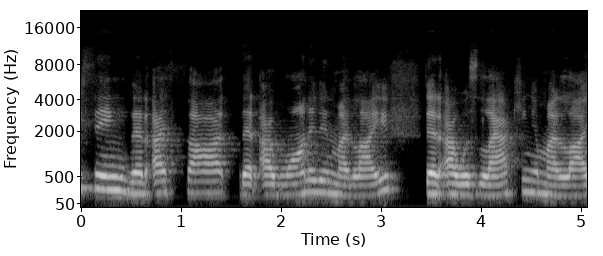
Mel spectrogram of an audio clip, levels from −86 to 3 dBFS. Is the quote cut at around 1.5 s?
yes; 2 cuts; at 1.5 s, 3.2 s

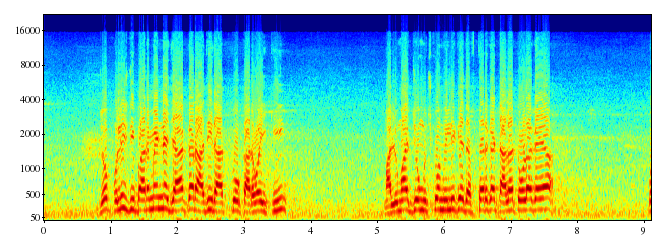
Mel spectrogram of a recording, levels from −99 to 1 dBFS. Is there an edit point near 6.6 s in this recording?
no; 0 cuts

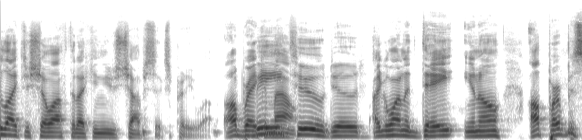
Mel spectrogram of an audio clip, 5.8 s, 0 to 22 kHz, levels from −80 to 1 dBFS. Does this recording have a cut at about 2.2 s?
no; 0 cuts

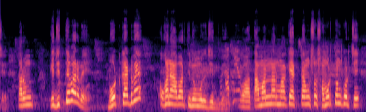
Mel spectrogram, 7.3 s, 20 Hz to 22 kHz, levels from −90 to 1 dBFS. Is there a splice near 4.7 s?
yes; 1 cut; at 4.7 s

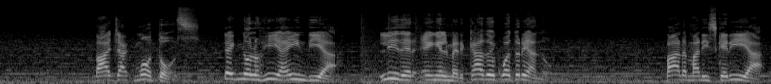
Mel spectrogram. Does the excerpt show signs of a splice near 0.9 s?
yes; 1 cut; at 0.9 s

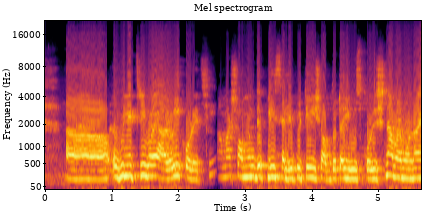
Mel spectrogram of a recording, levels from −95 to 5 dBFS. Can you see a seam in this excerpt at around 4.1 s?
no; 1 cut; at 2.7 s

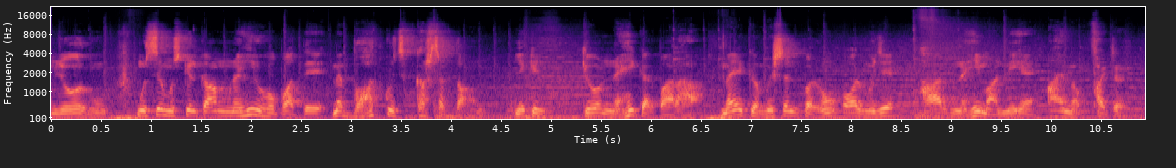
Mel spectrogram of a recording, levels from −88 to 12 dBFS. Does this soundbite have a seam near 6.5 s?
yes; 3 cuts; at 2.7 s, 6.5 s, 9.9 s

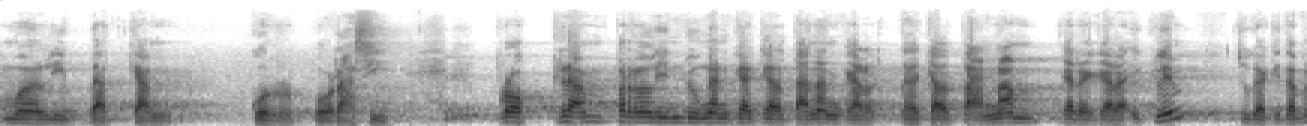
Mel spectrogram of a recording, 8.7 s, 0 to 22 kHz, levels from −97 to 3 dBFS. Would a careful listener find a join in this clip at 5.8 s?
no; 1 cut; at 3.0 s

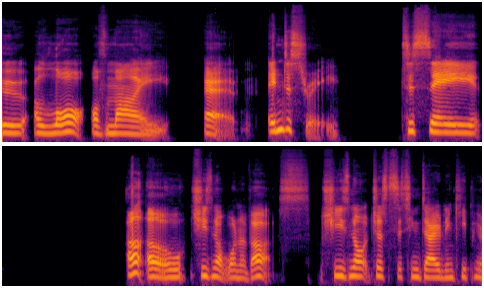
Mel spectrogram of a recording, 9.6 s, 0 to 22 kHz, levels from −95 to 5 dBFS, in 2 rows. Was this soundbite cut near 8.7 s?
yes; 2 cuts; at 6.7 s, 8.7 s

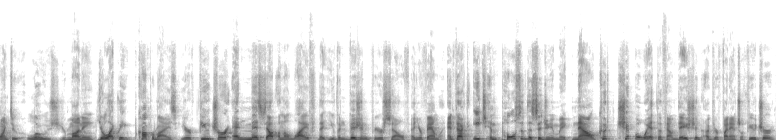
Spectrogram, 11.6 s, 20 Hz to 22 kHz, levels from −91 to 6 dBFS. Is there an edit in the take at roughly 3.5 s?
no; 1 cut; at 1.4 s

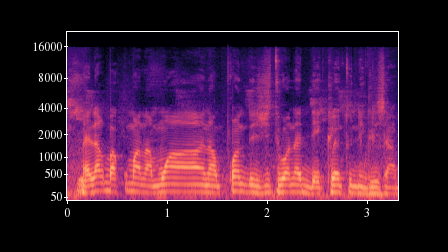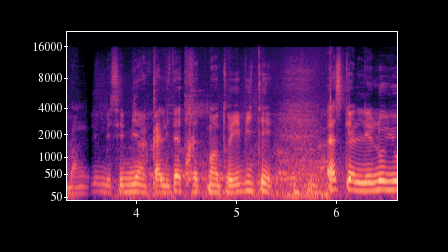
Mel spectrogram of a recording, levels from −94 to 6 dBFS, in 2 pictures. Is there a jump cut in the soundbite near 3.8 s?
yes; 1 cut; at 3.8 s

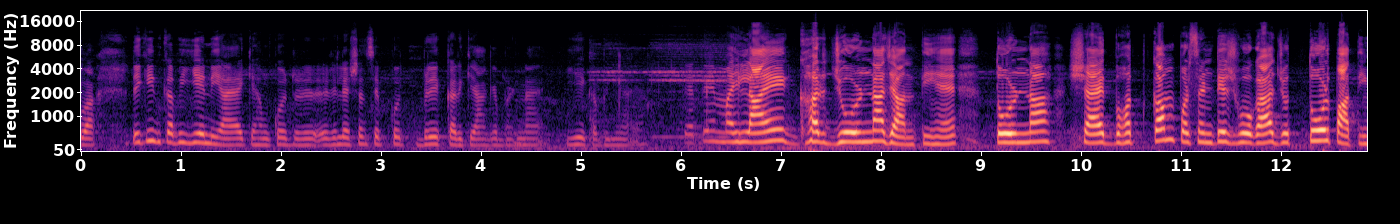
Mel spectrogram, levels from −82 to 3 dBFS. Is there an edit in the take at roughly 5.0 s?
no; 0 cuts

